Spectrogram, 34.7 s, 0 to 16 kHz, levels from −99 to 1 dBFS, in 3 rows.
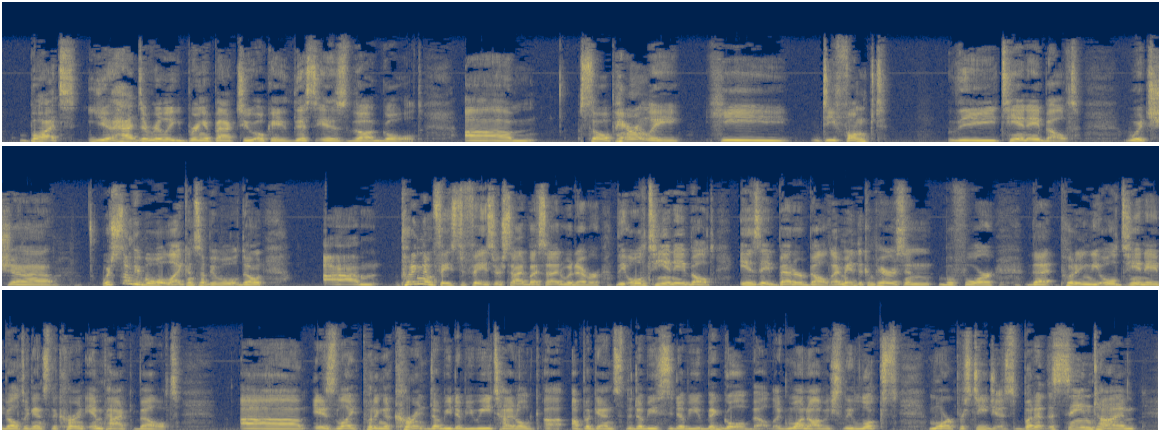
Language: English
